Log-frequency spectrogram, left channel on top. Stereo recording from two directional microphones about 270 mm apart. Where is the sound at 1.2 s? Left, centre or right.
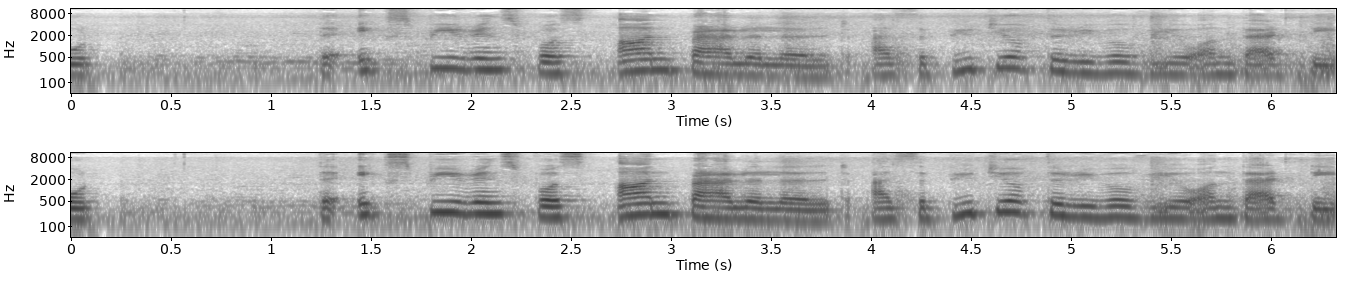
Right.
